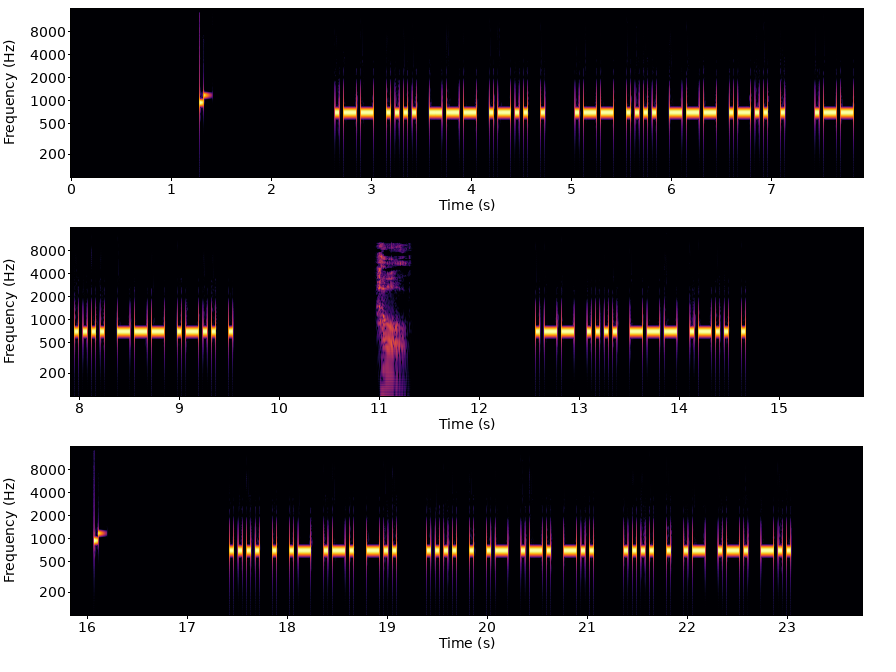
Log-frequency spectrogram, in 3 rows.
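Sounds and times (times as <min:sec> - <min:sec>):
Morse code beeps: 0:02.7 - 0:09.5, 0:12.6 - 0:14.7, 0:17.4 - 0:23.1.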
